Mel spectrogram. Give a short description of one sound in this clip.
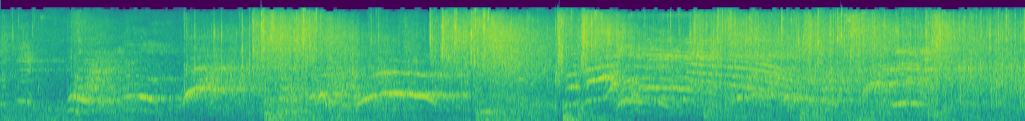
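Young women let out high, drawn-out kendo shouts in a large echoing hall.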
